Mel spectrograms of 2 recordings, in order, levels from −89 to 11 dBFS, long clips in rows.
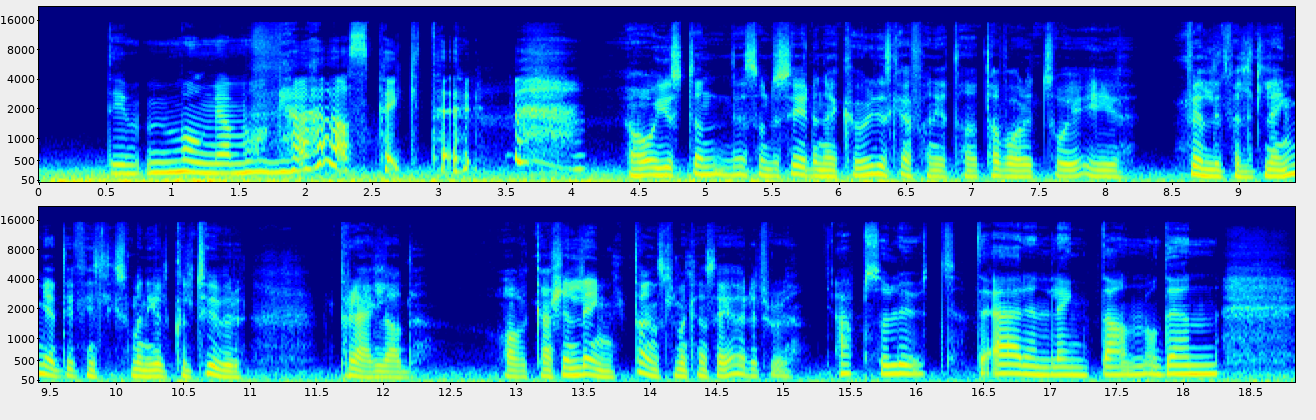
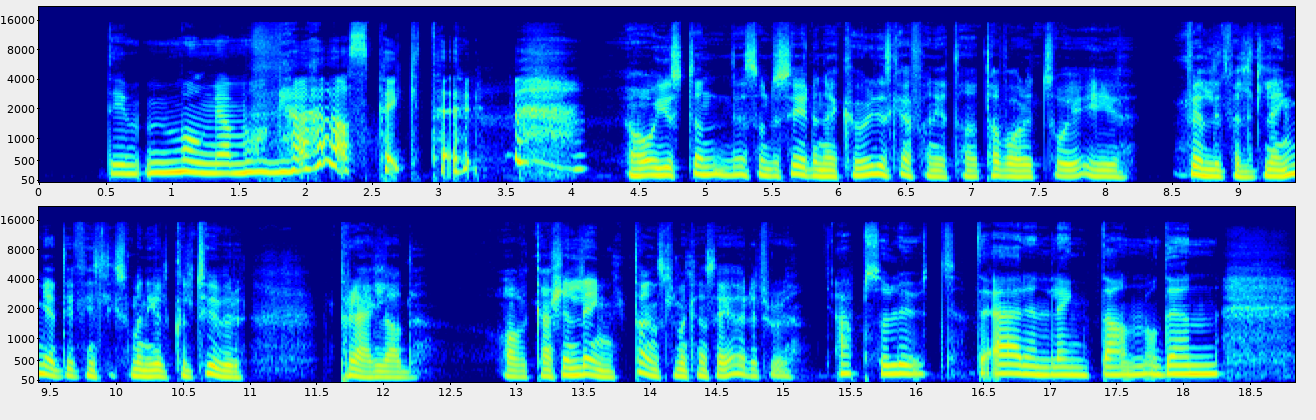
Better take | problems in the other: second | low rumble; faint; throughout; 25 dB below the speech

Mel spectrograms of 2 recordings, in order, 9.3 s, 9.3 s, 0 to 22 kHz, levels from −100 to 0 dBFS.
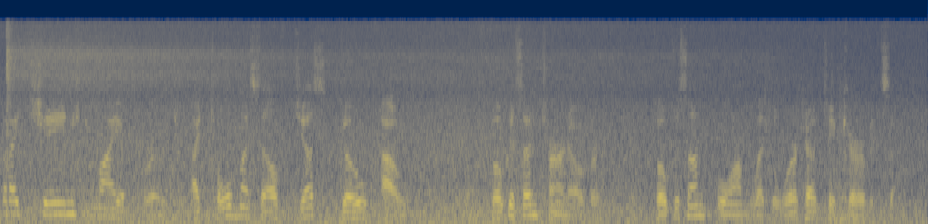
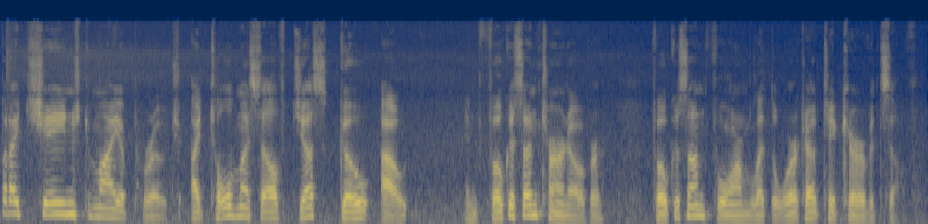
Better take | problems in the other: second | hiss; loud; throughout; 4 dB below the speech; faint in the second

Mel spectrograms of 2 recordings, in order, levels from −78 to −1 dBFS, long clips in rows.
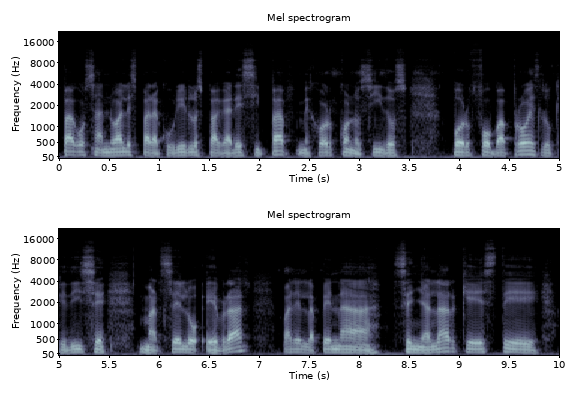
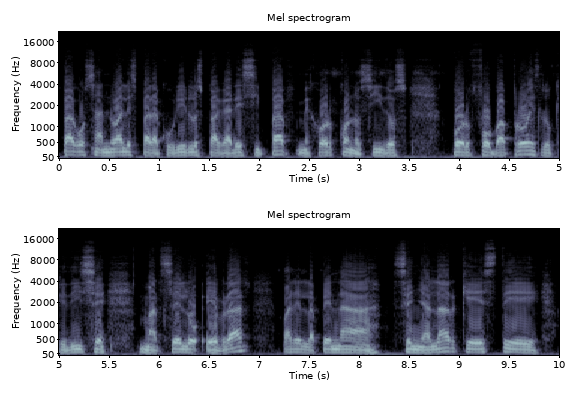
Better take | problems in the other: first | distortion; slight; 7% of the sound clipped

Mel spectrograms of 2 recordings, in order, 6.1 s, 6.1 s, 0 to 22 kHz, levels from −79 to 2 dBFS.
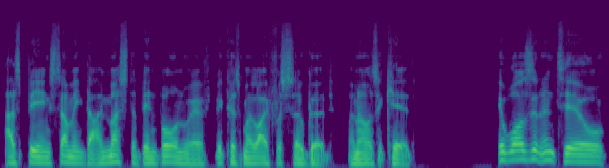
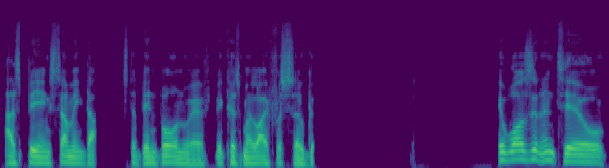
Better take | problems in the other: first | audio cutting out; at 1 s and at 3 s for 1 s

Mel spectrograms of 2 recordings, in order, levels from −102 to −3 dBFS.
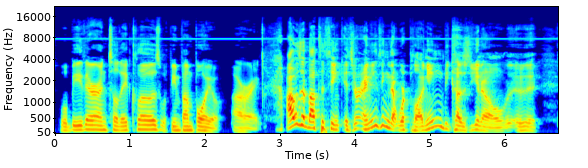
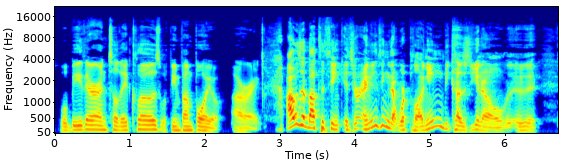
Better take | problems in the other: second | high-pitched whine; faint; throughout; 8 kHz, 30 dB below the speech

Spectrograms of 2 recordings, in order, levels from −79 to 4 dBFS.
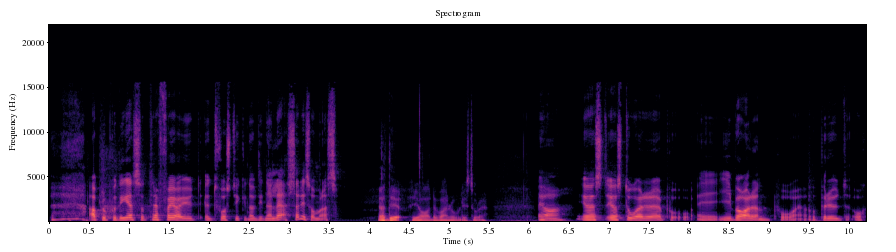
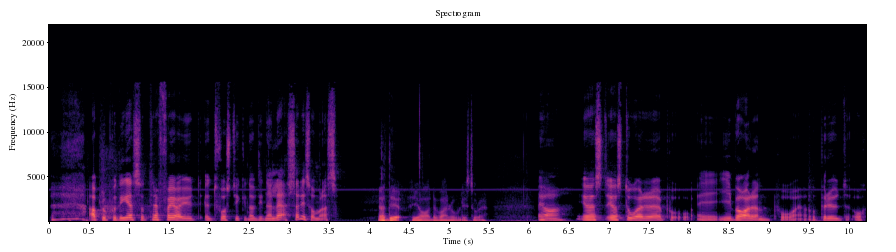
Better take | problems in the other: first | high-pitched whine; faint; throughout; 3.5 kHz, 30 dB below the speech

